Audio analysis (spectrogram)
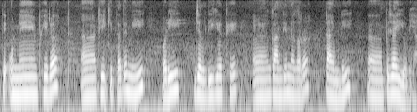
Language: Dogri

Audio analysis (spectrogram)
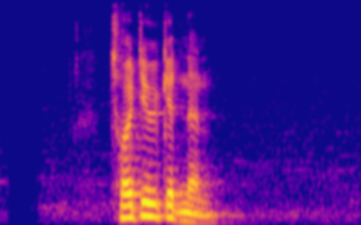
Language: Bangla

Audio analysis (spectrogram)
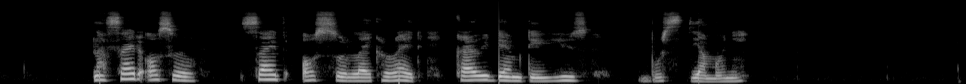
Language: Nigerian Pidgin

